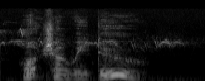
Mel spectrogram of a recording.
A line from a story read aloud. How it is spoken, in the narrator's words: said Pooh solemnly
